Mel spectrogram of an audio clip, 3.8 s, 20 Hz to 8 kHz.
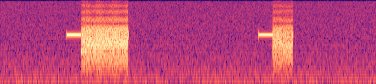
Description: ACARS aircraft data, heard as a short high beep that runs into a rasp, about 2400 baud.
